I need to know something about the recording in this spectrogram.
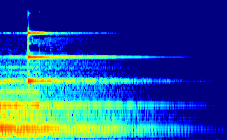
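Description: A bright chime struck once about a third of a second in, over the last held notes of a logo jingle, the whole ringing out and fading to silence within about a second and a half.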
